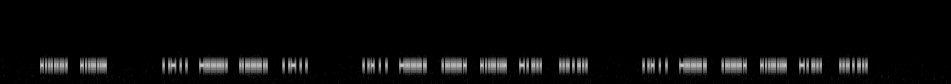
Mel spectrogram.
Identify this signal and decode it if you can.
Hellschreiber (Feld-Hell, 122.5 baud), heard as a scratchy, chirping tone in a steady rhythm, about 900 Hz. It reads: CQ TEST YB9QKX YB9QKX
